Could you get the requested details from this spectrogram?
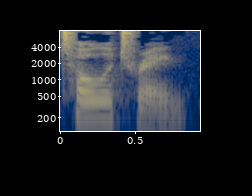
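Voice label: "toilet train", English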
